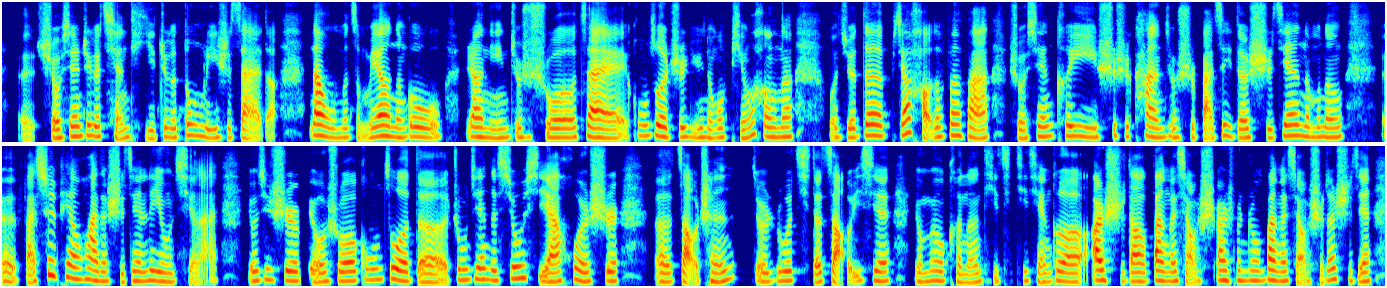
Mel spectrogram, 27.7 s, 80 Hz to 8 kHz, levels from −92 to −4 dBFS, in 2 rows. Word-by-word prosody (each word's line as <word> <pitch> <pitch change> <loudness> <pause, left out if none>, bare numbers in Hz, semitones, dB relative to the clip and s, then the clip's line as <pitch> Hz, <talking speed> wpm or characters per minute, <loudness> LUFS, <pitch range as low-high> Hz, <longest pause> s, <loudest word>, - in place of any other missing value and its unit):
呃， - - -9
首 175 -1 0
先 205 +3 +1
这 225 - -1
个 205 - +2
前 185 -5 -4
提、 165 -4 -8
这 190 - -5
个 185 -1 -1
动 220 +2 -2
力 175 -1 -1
是 190 -1 -6
在 185 - -1
的。 - - -9 0.3
那 230 -2 +7
我 190 -3 -1
们 185 +1 -4
怎 195 - -9
么 - - -4
样 215 +1 +6
能 185 -1 -1
够 200 +1 0 0.2
让 195 -2 +2
您 180 +1 -3
就 195 - -4
是 190 - -8
说 185 -1 +1
在 185 -3 +4
工 220 0 -5
作 220 -3 +4
之 195 0 -2
余 195 -1 -3
能 180 -2 -2
够 185 - -1
平 190 +1 -4
衡 200 -5 0
呢？ 200 +1 +1 0.3
我 - - -5
觉 185 -1 -1
得 225 +2 +4
比 220 - -28
较 255 +4 +5
好 - - +1
的 195 - -1
办 230 +2 +1
法， 190 -3 +2 0.2
首 170 - -4
先 205 +3 -1
可 220 -1 -2
以 205 -3 0
试 - - -5
试 205 - -5
看， 195 -4 0
就 195 -2 -4
是 190 - -7
把 190 - -1
自 195 +4 -4
己 220 - -2
的 180 -2 +1
时 180 -1 -3
间 220 +3 +2
能 205 -2 0
不 195 - -2
能 190 0 0 0.4
呃， - - -1
把 - - +1
碎 320 -3 +2
片 265 -4 +1
化 220 -3 +4
的 190 -1 0
时 170 -3 -5
间 195 0 0
利 205 - +2
用 180 -2 0
起 190 - -7
来。 - - -5 0.3
尤 195 - 0
其 220 +2 -4
是 200 -2 +2
比 - - -5
如 180 - +1
说 195 0 +2
工 220 +1 -4
作 225 -4 +5
的 180 -3 +1
中 220 0 -3
间 230 0 +1
的 210 - +1
休 245 +5 +1
息 255 - -6
呀， 180 - +5
或 220 +1 0
者 185 - +2
是， 195 0 0 0.3
呃， 175 -1 0
早 180 - +2
晨。 190 +6 -1
就 - - -4
是 180 - +1
如 195 +1 -5
果 200 - +3
起 200 0 -6
得 175 - +2
早 180 - +1
一 - - -4
些， 200 -2 0 0.2
有 - - -3
没 190 +3 -2
有 200 - +1
可 185 -3 -4
能 165 +2 -3
提 190 -1 -10
前 190 - -13
提 195 +2 -8
前 175 -3 -3
个 190 -3 +3
20 210 +2 +3
到 185 0 +4
半 200 +2 +4
个 190 0 +1
小 200 - -2
时 - - -5
20 205 -1 +3
分 205 -1 -3
钟， 205 0 -1
半 215 -1 +5
个 195 - +1
小 200 - -3
时 195 - -6
的 215 - +1
时 220 -4 -4
间 190 0 0
195 Hz, 280 characters per minute, -23 LUFS, 185-210 Hz, 0.4 s, 那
